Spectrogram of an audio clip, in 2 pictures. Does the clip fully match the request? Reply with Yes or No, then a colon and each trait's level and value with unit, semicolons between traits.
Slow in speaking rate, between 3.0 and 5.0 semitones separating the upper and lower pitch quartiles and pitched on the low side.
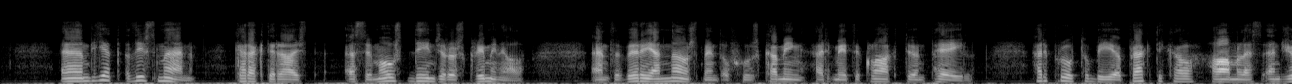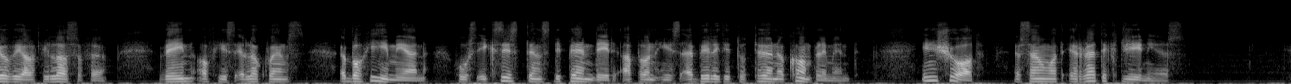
Yes: slow, 130 wpm; average, 3.5 semitones; low, 125 Hz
